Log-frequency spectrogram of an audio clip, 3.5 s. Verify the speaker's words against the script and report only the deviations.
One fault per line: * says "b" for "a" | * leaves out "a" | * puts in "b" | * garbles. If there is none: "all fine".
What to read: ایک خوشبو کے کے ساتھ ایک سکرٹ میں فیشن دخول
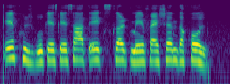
all fine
